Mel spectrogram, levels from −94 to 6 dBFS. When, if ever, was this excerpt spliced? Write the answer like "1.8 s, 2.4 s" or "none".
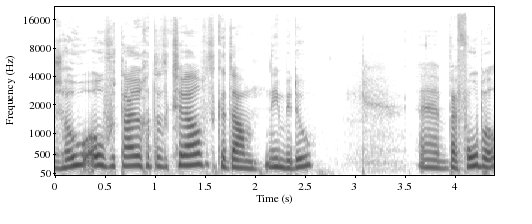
1.5 s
